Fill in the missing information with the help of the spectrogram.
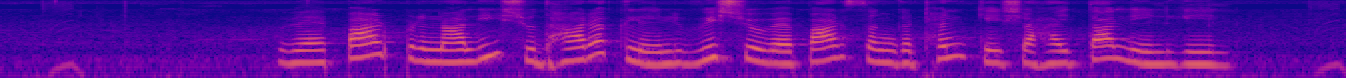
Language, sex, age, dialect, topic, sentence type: Maithili, female, 18-24, Southern/Standard, banking, statement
